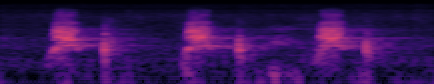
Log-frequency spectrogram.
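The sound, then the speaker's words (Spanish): A yellow dog barks three times at an even pace, each mid-pitched bark followed by a short, sharper yip, with no voices. “Iba caminando y entonces ¿qué vi? Un perro amarillo mirándome a mí.”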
